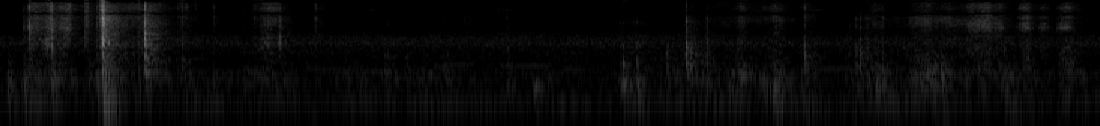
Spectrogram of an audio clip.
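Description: Craft cutting blade (the red blade of a circle-cutting system) run around a jumbo circle template through green paper: a few sharp clicks as it starts, then faint scratchy cutting near the end. A gem stuck under the paper stops the blade cutting all the way through.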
